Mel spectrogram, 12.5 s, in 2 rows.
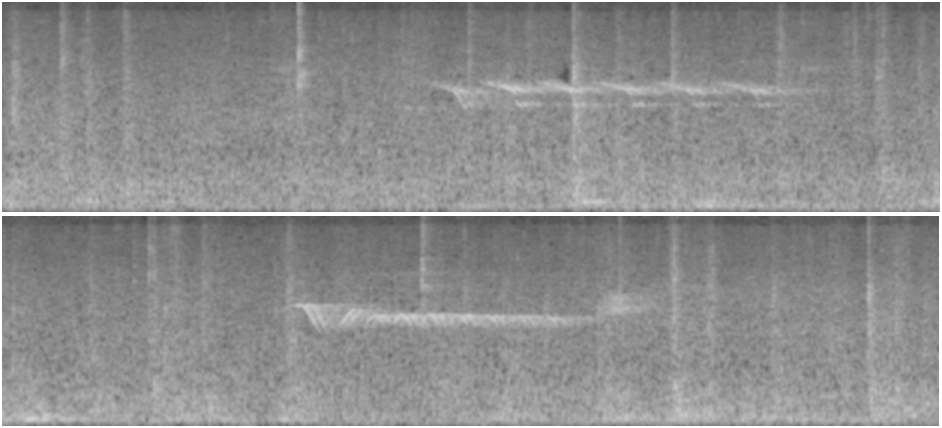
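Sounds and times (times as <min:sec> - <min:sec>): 
late-night rain falling: 0:00.0 - 0:12.5.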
